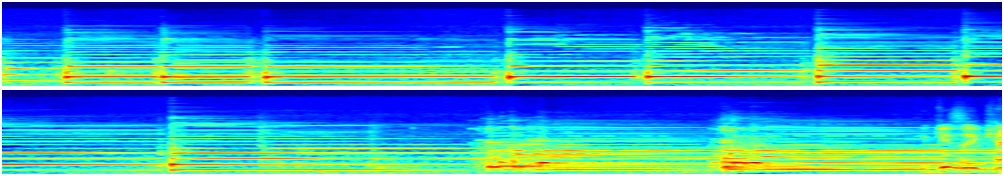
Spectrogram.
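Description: Five-string banjo being tuned: the second string is picked again and again beside a neighbouring string, each note ringing out, while its peg is turned so the pitch creeps slowly upward, taking the string from B up a half step to C for sawmill (G modal) tuning. Near the end comes a quicker flurry of picked notes.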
